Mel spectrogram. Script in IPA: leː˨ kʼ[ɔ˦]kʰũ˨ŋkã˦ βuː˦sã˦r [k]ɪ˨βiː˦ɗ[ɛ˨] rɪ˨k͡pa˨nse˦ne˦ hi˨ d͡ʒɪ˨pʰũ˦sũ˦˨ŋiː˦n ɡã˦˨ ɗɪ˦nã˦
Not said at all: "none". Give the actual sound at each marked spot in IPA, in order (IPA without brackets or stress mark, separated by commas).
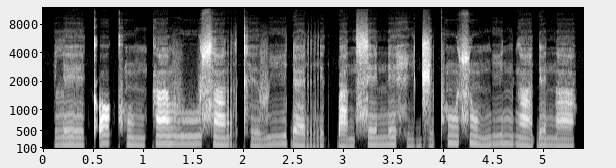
ɔ˦, kʰ, ɛ˨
